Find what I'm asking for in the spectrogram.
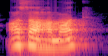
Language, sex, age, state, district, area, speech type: Nepali, male, 45-60, West Bengal, Kalimpong, rural, read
